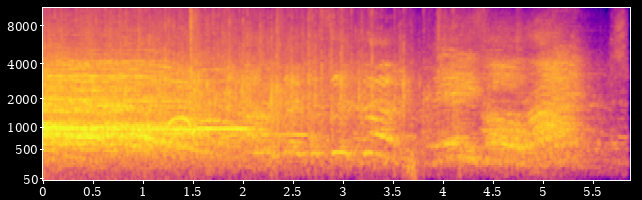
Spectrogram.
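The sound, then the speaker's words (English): A youth crowd at an evening church youth gathering shouts and cheers in a loud, sustained roar of many voices, then it thins into scattered yells and whoops as it fades near the end. “give me a shout if you love your youth pastor or your leader. Let me hear it.”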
